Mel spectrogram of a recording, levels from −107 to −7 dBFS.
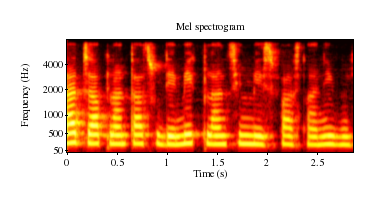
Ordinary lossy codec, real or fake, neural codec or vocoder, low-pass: none; fake; codec, 16 kHz, 16 kbps, FunCodec, trained on Chinese and English, 50 frames a second; 7.2 kHz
